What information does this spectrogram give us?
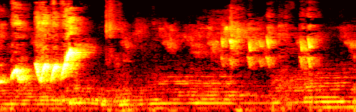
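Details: White-rumped shama with a unique isian (fill) song: a loud burst of rising, squawky whistled notes lasting under a second, then fainter high chips over a continuous low droning background.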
